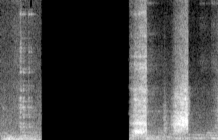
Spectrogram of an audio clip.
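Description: Rusty parts of a dismantled adjustable wrench scraped and set down on a hard work surface: two short, loud scrapes less than a second apart, after about two seconds of dead silence.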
